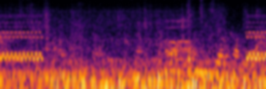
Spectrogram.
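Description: Electronic ring of an office desk telephone, sounding for under a second at the start and again just before the end, over low office room noise with faint voices.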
